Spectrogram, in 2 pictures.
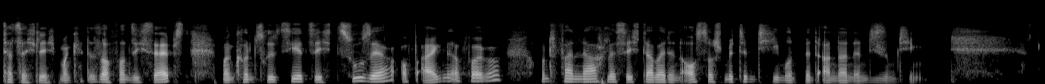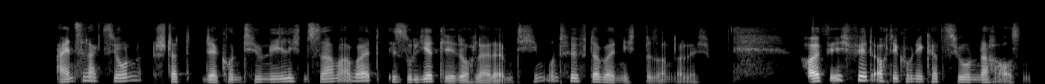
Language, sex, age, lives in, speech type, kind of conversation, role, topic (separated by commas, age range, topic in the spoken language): German, male, 25-29, Germany, read, expert-assistant, expert, Warum gibt es in jeder Gesellschaft bestimmte Gruppen, die mehr Einfluss haben als andere?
